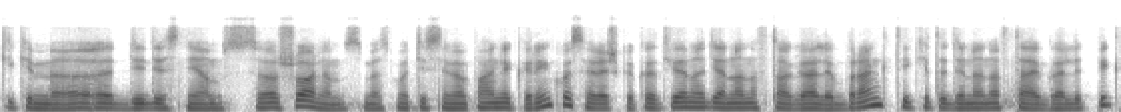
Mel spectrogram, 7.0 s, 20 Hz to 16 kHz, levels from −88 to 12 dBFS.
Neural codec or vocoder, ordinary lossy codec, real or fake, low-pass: codec, 16 kHz, 0.7 kbps, FocalCodec; Opus, 32 kbps; fake; 7.2 kHz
